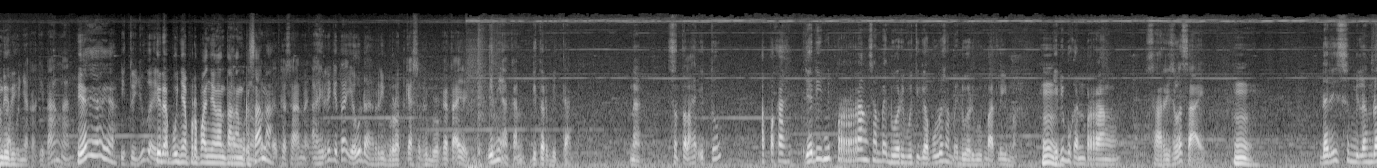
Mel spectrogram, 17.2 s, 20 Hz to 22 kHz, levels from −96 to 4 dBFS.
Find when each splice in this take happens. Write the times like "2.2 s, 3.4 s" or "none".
5.8 s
